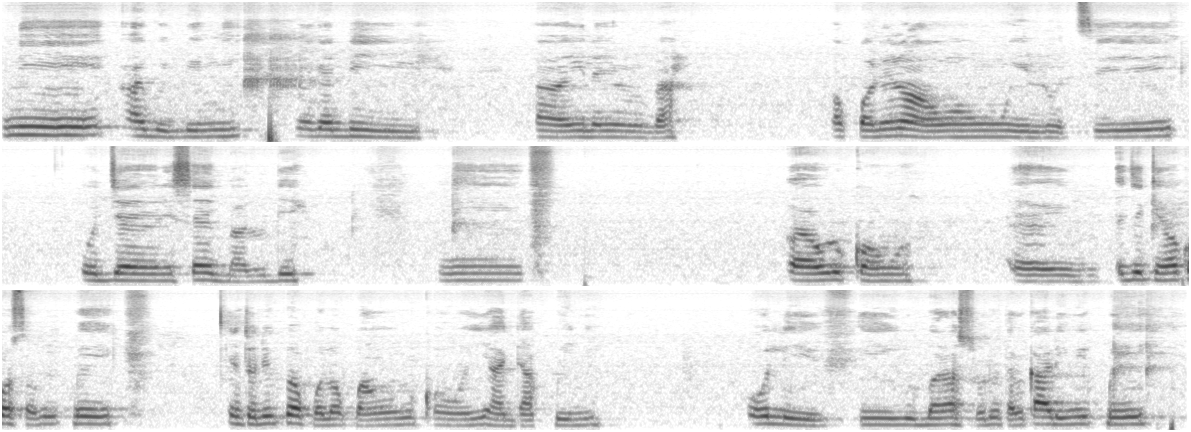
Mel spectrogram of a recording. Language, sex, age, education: Yoruba, male, 15-29, secondary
